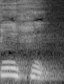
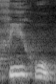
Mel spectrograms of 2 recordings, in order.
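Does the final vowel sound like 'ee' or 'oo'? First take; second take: ee; oo. First: The pronoun ends with an 'ee' vowel. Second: The pronoun ends with an 'oo' vowel. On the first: The speaker calls it right. "আমি বলতেছি ফি হি" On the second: The speaker calls it wrong. "তখন আমি বলতেছি না ফি হু"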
